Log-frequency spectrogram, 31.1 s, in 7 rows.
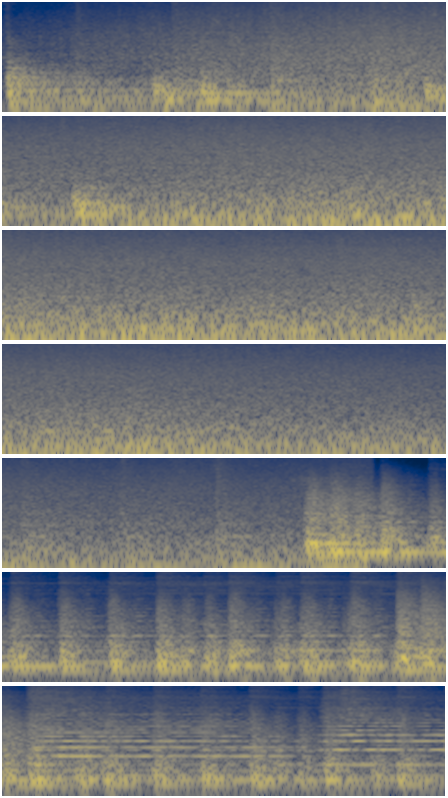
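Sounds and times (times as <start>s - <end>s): waterfall rushing with low rumble: 0.0s - 21.5s.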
